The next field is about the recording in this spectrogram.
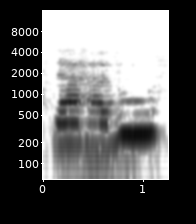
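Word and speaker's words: ذهبوا: Baknya ini disukun, kemudian digandeng dengan wawu, kemudian ditambahin alif. Jadi cara bacanya dahabu.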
